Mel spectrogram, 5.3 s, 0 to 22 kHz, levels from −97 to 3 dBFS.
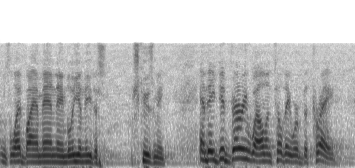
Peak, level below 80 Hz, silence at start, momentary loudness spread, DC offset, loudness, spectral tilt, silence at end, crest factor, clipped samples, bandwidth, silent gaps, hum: -4 dBFS; -48 dBFS; 0 s; 10 LU; under 0.1%; -17 LUFS; -7 dB/octave; 0.25 s; 14 dB; under 0.1%; 7.8 kHz; none; none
